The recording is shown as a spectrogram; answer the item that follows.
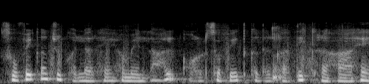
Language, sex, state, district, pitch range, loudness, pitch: Hindi, female, Bihar, Katihar, 160-215 Hz, -20 LUFS, 180 Hz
